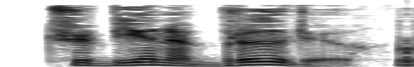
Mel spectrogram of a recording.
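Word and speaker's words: Trybuna Brudu: Tribuna Brudu rhymes with Tribuna Ludu, People's Tribune, the Communist Party newspaper.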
